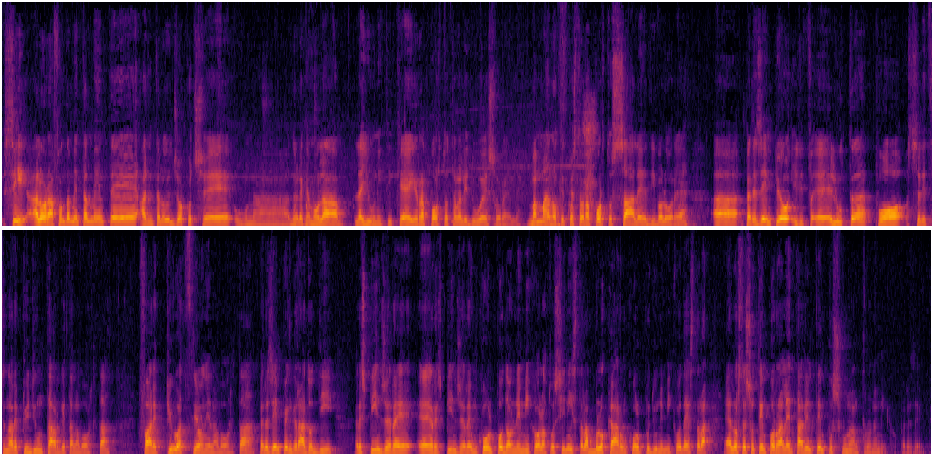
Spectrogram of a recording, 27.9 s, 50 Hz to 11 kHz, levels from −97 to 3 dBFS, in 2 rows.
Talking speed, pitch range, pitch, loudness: 185 wpm, 115-150 Hz, 130 Hz, -26 LUFS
